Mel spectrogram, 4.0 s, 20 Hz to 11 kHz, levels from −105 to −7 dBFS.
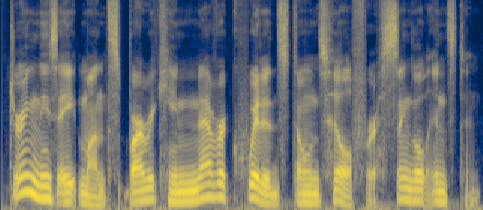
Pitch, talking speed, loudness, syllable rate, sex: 115 Hz, 195 wpm, -18 LUFS, 5.9 syllables/s, male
